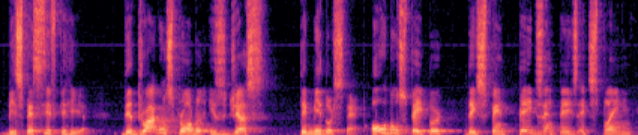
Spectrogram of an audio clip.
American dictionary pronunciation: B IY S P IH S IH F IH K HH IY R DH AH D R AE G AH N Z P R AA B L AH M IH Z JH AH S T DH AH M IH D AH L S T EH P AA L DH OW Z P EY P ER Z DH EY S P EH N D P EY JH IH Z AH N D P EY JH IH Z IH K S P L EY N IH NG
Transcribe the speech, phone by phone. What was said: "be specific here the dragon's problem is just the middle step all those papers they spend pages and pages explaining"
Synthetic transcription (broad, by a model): B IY S P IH S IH F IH K HH IY R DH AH D R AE G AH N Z P R AA B L AH M IH Z JH AH S T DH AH M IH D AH S T EH P AA L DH OW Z P EY P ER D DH EY S P EH N D P EY JH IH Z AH N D P EY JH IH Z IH K S P L EY N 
